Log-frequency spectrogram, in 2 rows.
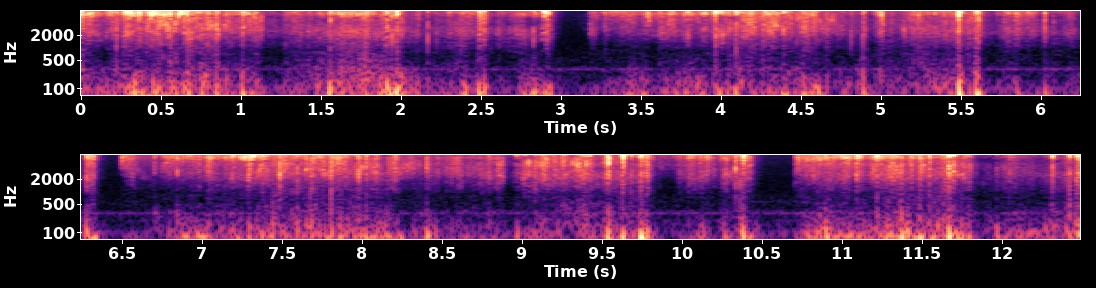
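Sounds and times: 
crinkling and scratching textures: 0:00.0 - 0:12.4.

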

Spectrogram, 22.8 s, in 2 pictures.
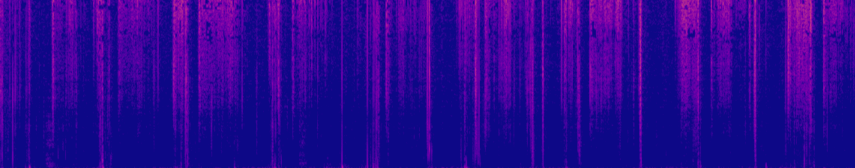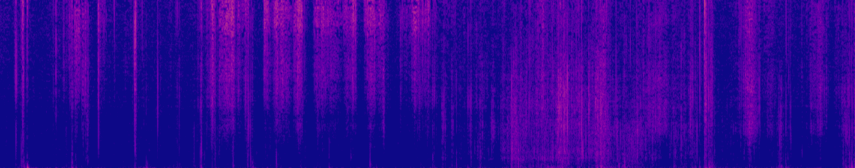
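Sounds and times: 
soapy water and foam crackling: 0:00.0 - 0:22.8
bubbling: 0:17.3 - 0:22.8.

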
